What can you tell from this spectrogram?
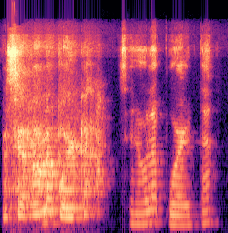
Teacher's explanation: uma característica do espanhol de Assunção, aqui no caso de Assunção, mas também em Ciudad del Este, esse R retroflexo · esse R retroflexo, né? Cerró la puerta. Cerró la puerta, que é marca do espanhol paraguaio. E que também não aparece descrito em nenhum material fonético, fonológico, como possível para um R retroflexo no espanhol.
